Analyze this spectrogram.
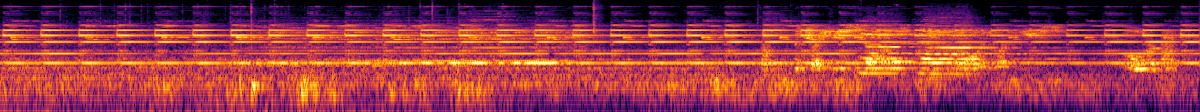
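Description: Electronic bell of an O-scale model railroad ringing steadily, about two and a half strikes a second. A voice-like sound from the layout's sound effects comes in about eight seconds in.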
